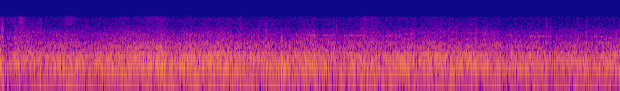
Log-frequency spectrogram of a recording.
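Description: Tyres roll and hum on the road.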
